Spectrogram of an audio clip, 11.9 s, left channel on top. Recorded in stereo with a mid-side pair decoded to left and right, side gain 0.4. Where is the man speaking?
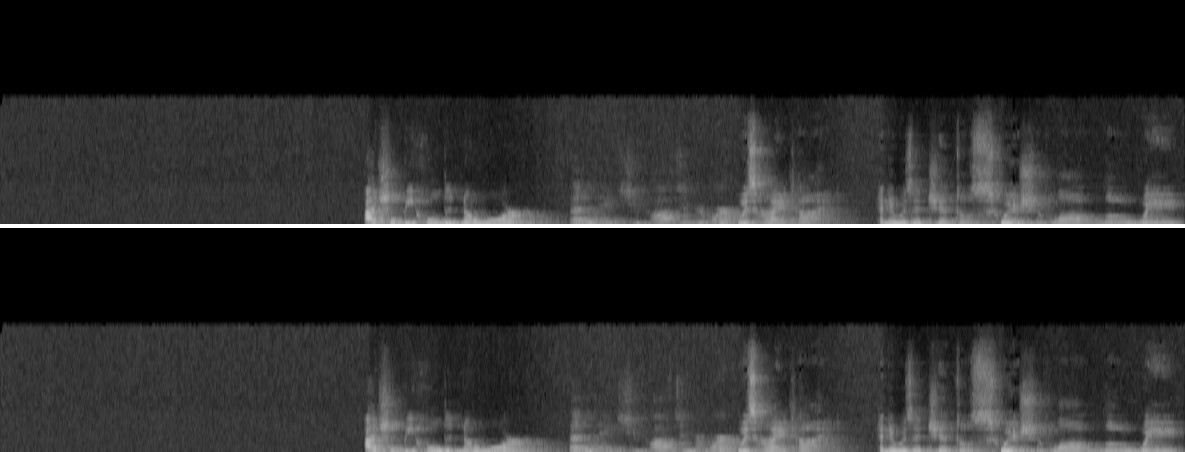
15° right, 1.2 m.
